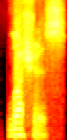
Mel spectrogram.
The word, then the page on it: luscious: American English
